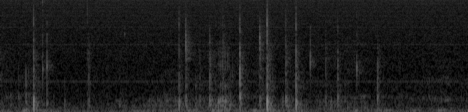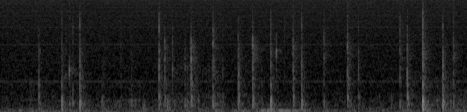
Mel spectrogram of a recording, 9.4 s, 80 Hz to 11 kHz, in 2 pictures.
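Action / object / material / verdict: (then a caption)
tap / printed cardboard box panel / cardboard / none. Long nails tap and scratch on the printed side panel of a hollow cardboard Disney Ily 4ever Stitch doll box, with the fingertips held flat on the panel. Quick, dry taps with almost no ring come in scattered bursts over a soft, low rumble. Faint scratchy brushing sounds fill the gaps between them.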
